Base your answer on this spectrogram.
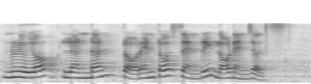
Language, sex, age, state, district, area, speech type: Sindhi, female, 18-30, Gujarat, Surat, urban, spontaneous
